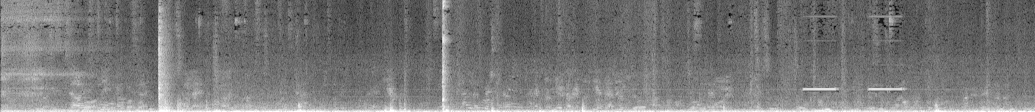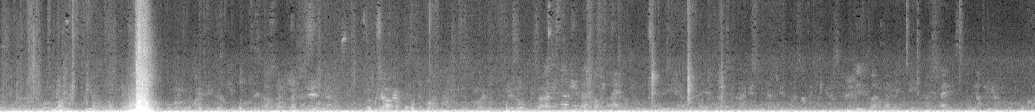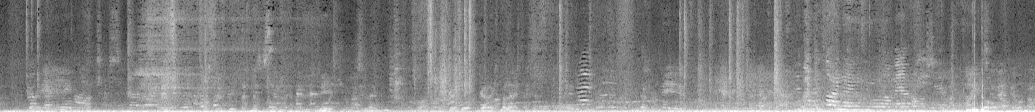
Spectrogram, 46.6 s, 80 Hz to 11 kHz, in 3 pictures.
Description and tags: train interior - sliding door - train starts. recorded with zoom h2n, location: Finland date: may 2015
